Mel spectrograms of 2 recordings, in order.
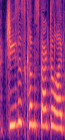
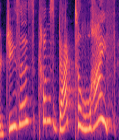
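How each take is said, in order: First: Much higher, faster, falling on "life"; joyful restatement; quicker joyful repeat. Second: Much higher, slow and drawn out, rising at the end; slow joyful announcement. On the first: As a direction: repeat "Jesus comes back to life" briskly with a firm fall. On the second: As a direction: savour "Jesus comes back to life" slowly, lifting on "life". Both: Real, not acted. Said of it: "I can't contain it".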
